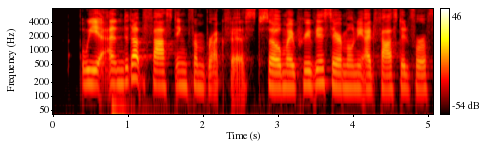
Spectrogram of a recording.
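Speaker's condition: No condition

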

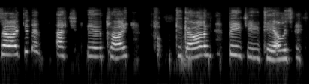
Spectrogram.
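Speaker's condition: Cerebral palsy; teenager

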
